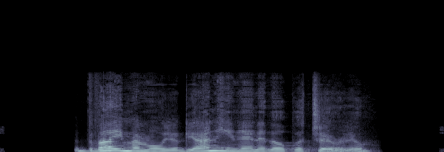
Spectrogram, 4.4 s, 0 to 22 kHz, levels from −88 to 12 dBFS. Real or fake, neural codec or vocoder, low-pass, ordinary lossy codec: fake; codec, 24 kHz, 0.9 kbps, WavTokenizer, medium music audio release; none; none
